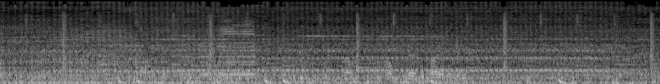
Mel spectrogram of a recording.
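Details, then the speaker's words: Honda Activa BS6 scooter after engine noise repair, clutch cover refitted and check-engine light cleared, idling steady and even with quick regular firing beat, no knocks or rattles; sounds like factory-fresh running. "Company जैसा firing आया है।"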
